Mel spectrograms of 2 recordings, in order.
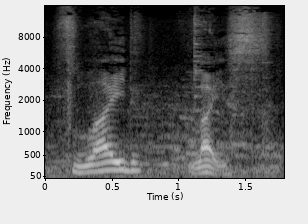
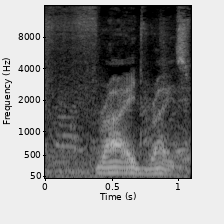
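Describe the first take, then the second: First: The words are said with L sounds. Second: The words are said with R sounds. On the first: The speaker calls it wrong. "I have a friend who says" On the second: The speaker calls it right. "instead of like a"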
